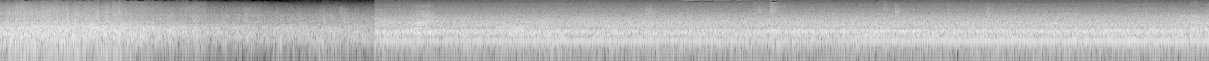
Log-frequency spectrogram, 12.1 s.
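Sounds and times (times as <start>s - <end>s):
train running noise: 0.0s - 12.0s
constant hum: 3.8s - 12.0s.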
